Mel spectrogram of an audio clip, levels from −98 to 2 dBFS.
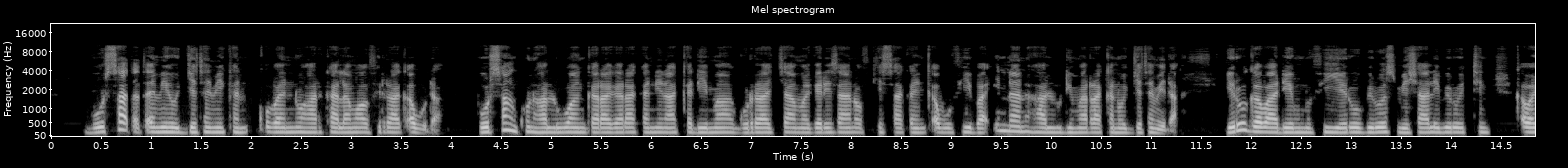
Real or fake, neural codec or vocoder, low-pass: real; none; 9.9 kHz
